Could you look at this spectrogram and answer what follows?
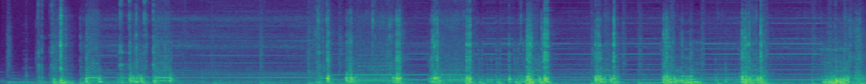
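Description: A vinyl cutting machine slices through vinyl sheet with a printer-like, mechanical whir, running in repeated short bursts of carriage movement with brief pauses between passes, close and fairly loud, with no voices.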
